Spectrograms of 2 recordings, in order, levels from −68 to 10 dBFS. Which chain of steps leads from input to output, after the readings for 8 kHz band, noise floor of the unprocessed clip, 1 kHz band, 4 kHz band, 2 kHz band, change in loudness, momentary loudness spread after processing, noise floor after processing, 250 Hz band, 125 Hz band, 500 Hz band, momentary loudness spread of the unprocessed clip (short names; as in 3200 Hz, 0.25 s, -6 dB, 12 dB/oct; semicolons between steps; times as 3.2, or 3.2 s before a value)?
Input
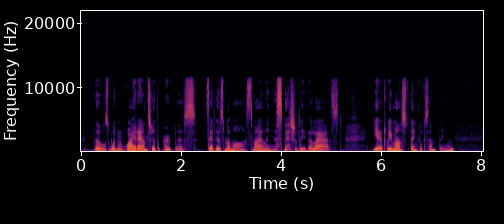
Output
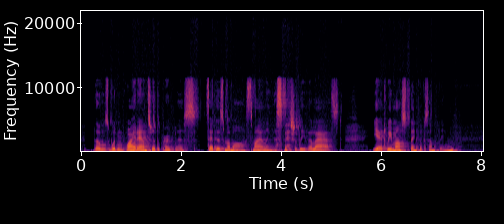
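0.0 dB, -53 dBFS, 0.0 dB, 0.0 dB, 0.0 dB, 0.0 dB, 8 LU, -52 dBFS, 0.0 dB, 0.0 dB, 0.0 dB, 8 LU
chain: lo-fi delay 90 ms, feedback 35%, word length 6-bit, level -12 dB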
